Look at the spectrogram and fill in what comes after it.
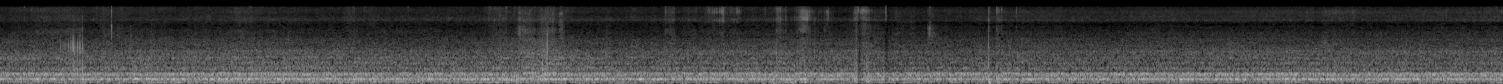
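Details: Robber bee reusing propolis from matchsticks, heard as a long, steady, humming buzz that never breaks, with scattered light clicks and taps in the middle section.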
